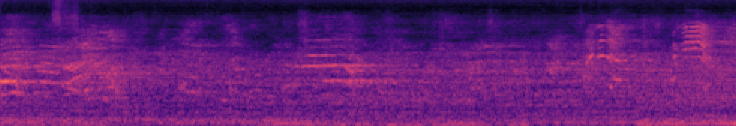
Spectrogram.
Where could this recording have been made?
in a park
